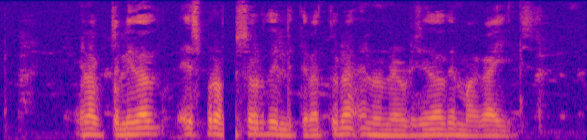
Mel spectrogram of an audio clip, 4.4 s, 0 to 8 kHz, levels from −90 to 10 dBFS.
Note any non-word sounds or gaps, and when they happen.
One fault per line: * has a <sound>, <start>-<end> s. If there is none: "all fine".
* has a dropout, 1.7-1.8 s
